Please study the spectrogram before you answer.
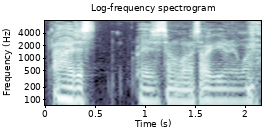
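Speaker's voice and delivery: low-pitched, mock-weary brush-off; hammed-up low, reluctant reply; put-off listener. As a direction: drop the voice low to back out of talking. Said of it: "And you're like".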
